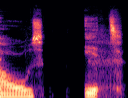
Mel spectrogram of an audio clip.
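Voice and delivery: "how's" and "it" drawn out separately; slow robot sounding out "how's", then "it"; robotic word-by-word. Shown as a demonstration. Learner practising the Welsh example, robotically stretched. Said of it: "You sounded like Johnny Five Alive".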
